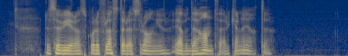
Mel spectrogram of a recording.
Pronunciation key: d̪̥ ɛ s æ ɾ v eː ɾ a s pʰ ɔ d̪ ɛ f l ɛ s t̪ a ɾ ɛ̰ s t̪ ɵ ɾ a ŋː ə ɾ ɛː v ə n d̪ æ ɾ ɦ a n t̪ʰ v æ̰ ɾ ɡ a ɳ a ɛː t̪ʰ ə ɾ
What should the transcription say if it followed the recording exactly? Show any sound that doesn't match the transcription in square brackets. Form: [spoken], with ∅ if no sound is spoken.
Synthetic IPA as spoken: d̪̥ ɛ s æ ɾ v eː ɾ a s pʰ ɔ d̪ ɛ f l ɛ s t̪ a ɾ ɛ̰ s t̪ ɵ ɾ a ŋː ə ɾ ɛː v ə n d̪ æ ɾ ɦ a n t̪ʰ v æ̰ ɾ [k] a ɳ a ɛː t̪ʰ ə ɾ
